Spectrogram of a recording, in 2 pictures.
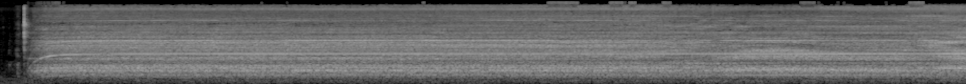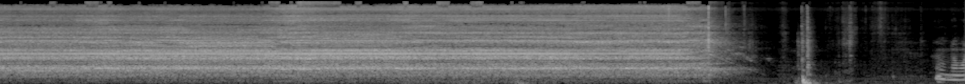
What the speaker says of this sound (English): let me get this heat gun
